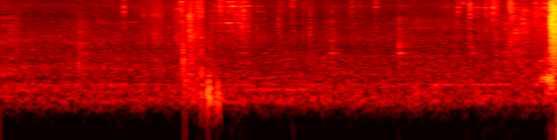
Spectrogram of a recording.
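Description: Soft metallic clinking of climbing carabiners and harness gear while the jumper stands ready at the edge, with one short louder sound about a second and a half in.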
